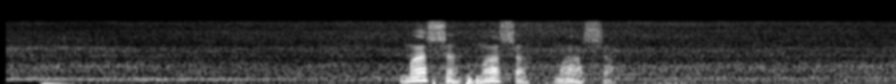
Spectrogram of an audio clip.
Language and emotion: Russian, neutral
